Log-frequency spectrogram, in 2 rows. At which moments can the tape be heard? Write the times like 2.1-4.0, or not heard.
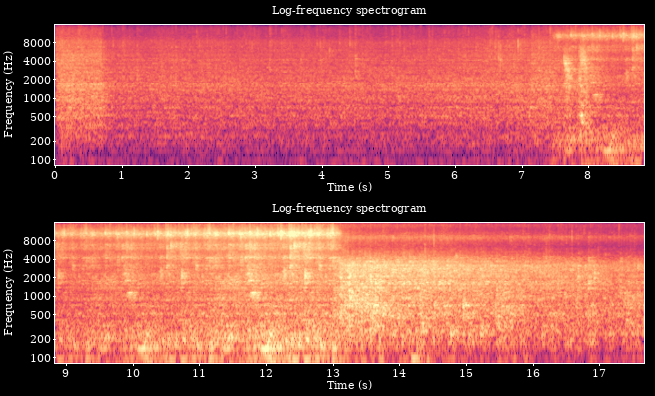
7.5-8.1.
